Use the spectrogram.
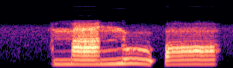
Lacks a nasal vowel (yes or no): yes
